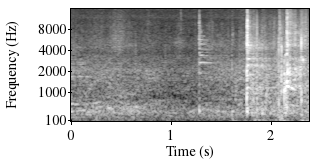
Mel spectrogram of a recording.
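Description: Quiet indoor-hall background as a badminton rally opens, then a sharp crack of a racket striking the shuttlecock near the end.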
